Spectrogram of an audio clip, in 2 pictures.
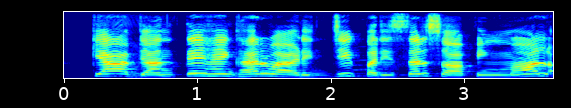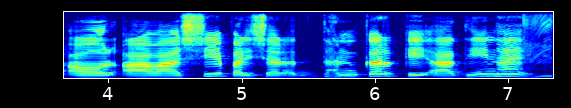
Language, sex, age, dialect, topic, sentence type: Hindi, female, 18-24, Awadhi Bundeli, banking, statement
